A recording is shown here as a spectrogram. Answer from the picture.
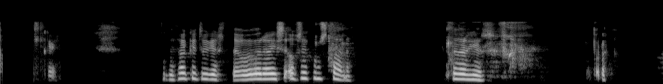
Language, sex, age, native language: Icelandic, female, 40-49, Icelandic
